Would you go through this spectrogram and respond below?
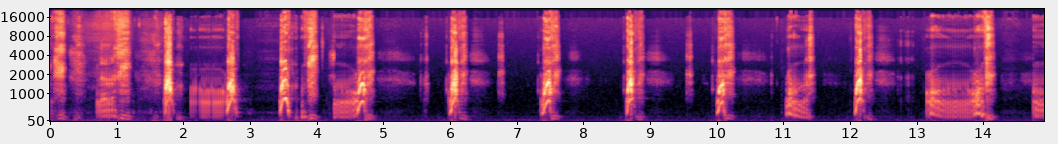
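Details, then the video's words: Pomeranian barking in a run of short, sharp yaps, about a dozen in fifteen seconds, some in quick pairs, mixed with brief throaty growls between the barks. "Pomeranian Barking and Growling"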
